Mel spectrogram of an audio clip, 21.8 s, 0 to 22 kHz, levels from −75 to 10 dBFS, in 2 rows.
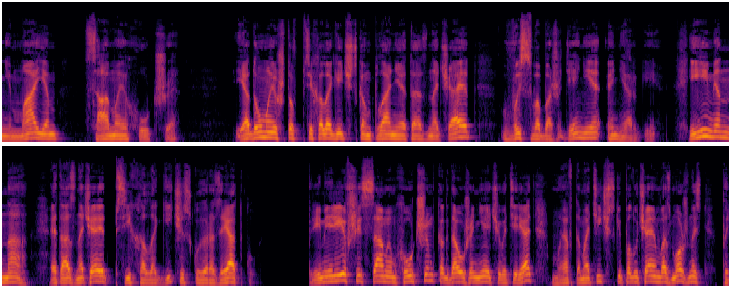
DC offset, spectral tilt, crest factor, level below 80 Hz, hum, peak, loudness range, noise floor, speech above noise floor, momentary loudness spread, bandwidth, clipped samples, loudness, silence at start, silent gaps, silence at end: under 0.1%; -4.5 dB/octave; 18 dB; -48 dBFS; none; 0 dBFS; 3 LU; -62 dBFS; 44 dB; 12 LU; 15 kHz; under 0.1%; -18 LUFS; 0 s; 14.87-15.45 s; 0 s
